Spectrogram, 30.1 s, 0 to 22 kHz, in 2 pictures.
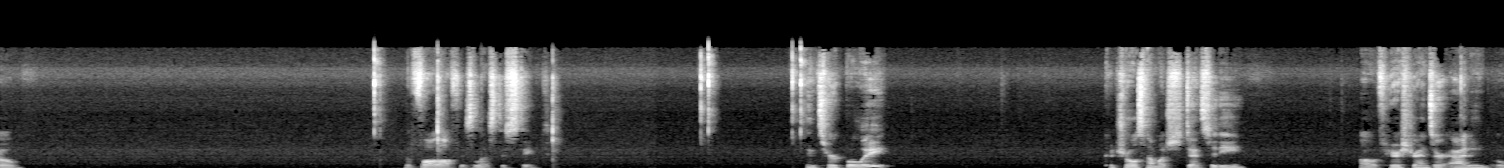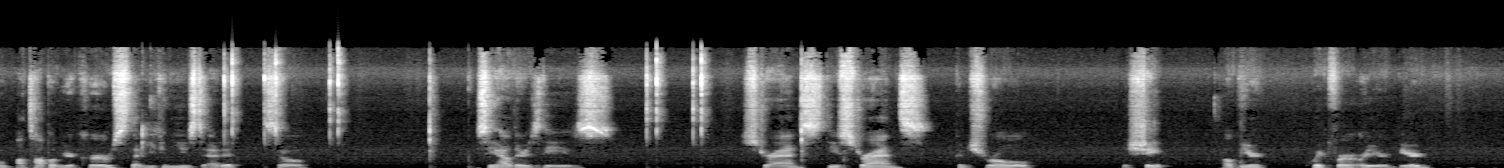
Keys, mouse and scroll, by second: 4.3 middle click, 4.9-5.6 scroll down 2, 5.6 middle click, 6.5 scroll up 2, 7.0 click, 7.9 click, 17.2-17.8 drag, 18.3 click, 19.3 middle click, 21.5 click, 22.0 click, 23.0 middle click, 24.3 scroll up 2.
